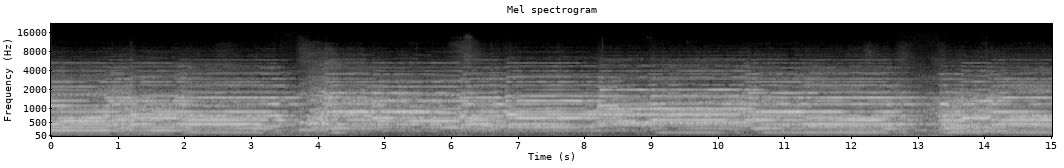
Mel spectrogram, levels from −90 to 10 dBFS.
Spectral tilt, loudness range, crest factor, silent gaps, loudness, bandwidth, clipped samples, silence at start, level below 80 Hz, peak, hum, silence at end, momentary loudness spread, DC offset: -6 dB/octave; 1 LU; 12 dB; none; -16 LUFS; 9.4 kHz; under 0.1%; 0 s; -50 dBFS; -4 dBFS; none; 0 s; 2 LU; under 0.1%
